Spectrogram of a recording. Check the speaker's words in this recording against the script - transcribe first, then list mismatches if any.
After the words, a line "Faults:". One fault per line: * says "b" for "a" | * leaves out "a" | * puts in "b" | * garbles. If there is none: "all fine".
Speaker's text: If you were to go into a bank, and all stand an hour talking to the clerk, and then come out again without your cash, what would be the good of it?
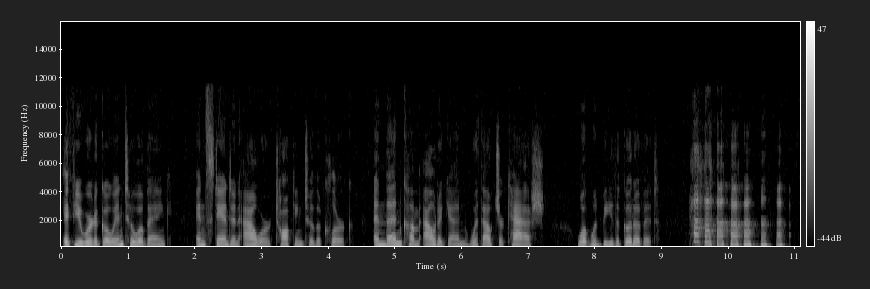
If you were to go into a bank, and stand an hour talking to the clerk, and then come out again without your cash, what would be the good of it?
Faults:
* leaves out "all"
